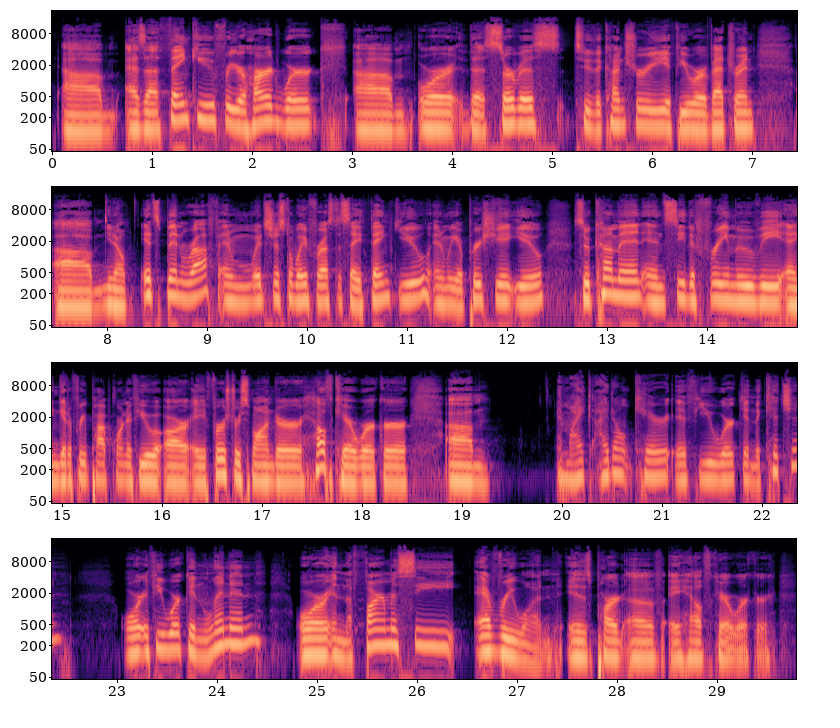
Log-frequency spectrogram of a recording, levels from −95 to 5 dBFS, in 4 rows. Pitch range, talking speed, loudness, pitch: 120-155 Hz, 185 wpm, -16 LUFS, 135 Hz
